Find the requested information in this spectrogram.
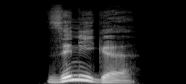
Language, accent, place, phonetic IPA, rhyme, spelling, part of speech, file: German, Germany, Berlin, [ˈzɪnɪɡə], -ɪnɪɡə, sinnige, adjective, De-sinnige.ogg
- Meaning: inflection of sinnig: 1. strong/mixed nominative/accusative feminine singular 2. strong nominative/accusative plural 3. weak nominative all-gender singular 4. weak accusative feminine/neuter singular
